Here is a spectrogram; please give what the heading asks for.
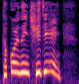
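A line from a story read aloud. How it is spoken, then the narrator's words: Shouted. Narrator (Russian): свесившись вниз, крикнул Скрудж какому-то мальчишке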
